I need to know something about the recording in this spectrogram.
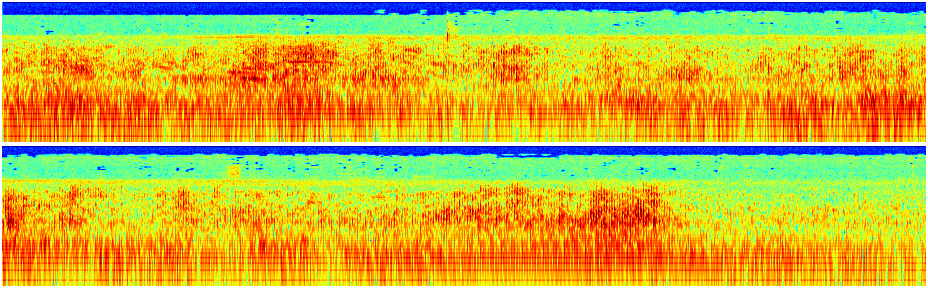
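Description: Men call out to each other from a distance, outdoors.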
